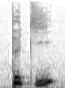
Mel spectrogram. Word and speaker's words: petit: Final T is not pronounced, and then when you add this E at the end, you get the sound T, petite.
